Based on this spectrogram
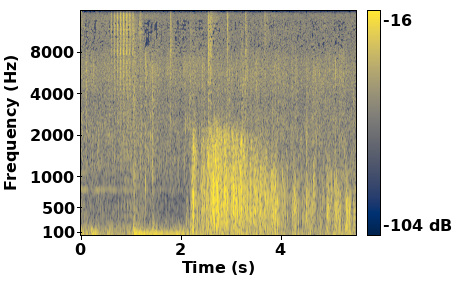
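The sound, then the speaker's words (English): Low thunder rumbles steadily, then a loud, crackling roll bursts in and sustains, with a wash of rain hissing underneath, heard from inside a bus during a thunderstorm with lightning. No one speaks. “The silence hid within me as the thunder filled the killer's bus, and the lightning made terrible things out of the shadows”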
